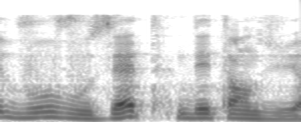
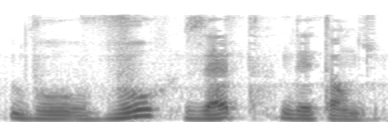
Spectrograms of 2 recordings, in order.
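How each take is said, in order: First: Said in the usual way. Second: Slow example with the second "vous" set apart; deliberate, spaced words highlighting the second "vous"; stress on second "vous". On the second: Shown as a demonstration. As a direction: pick out the second "vous" in "vous vous êtes détendu". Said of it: "le pronom, il va se transformer".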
